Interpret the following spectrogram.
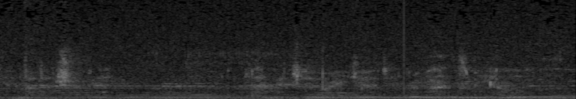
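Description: A man talking over background music with steady held low notes.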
